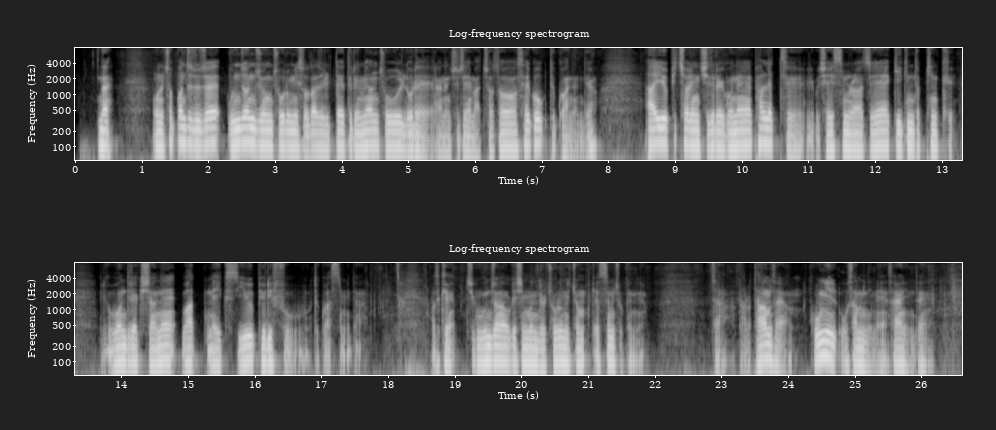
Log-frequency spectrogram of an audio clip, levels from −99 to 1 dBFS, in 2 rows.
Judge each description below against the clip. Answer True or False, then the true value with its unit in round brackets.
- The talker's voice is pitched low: True (95 Hz)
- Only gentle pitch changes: True (2.3 semitones)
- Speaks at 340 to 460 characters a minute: False (320 characters per minute)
